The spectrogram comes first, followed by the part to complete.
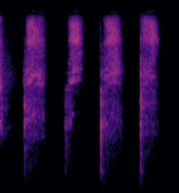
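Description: Chalk drawing quick lines on a chalkboard: about five short scratchy strokes with brief gaps between them, as a grid is ruled.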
